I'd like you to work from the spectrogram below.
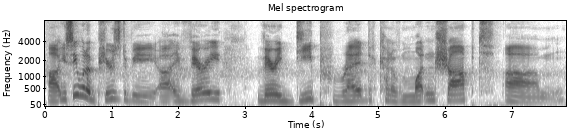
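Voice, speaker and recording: A man working as game master, improvising descriptive narration in a halting, casual way. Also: fairly high pitch.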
